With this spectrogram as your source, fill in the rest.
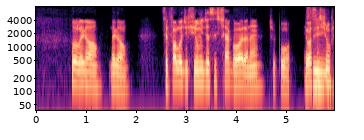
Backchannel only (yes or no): yes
